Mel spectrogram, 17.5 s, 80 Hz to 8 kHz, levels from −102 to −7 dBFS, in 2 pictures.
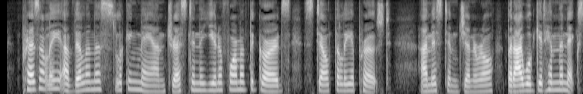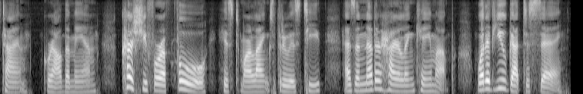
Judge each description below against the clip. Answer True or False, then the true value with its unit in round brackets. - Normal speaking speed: True (170 wpm)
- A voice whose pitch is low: False (200 Hz)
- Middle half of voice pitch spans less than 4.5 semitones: True (4.0 semitones)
